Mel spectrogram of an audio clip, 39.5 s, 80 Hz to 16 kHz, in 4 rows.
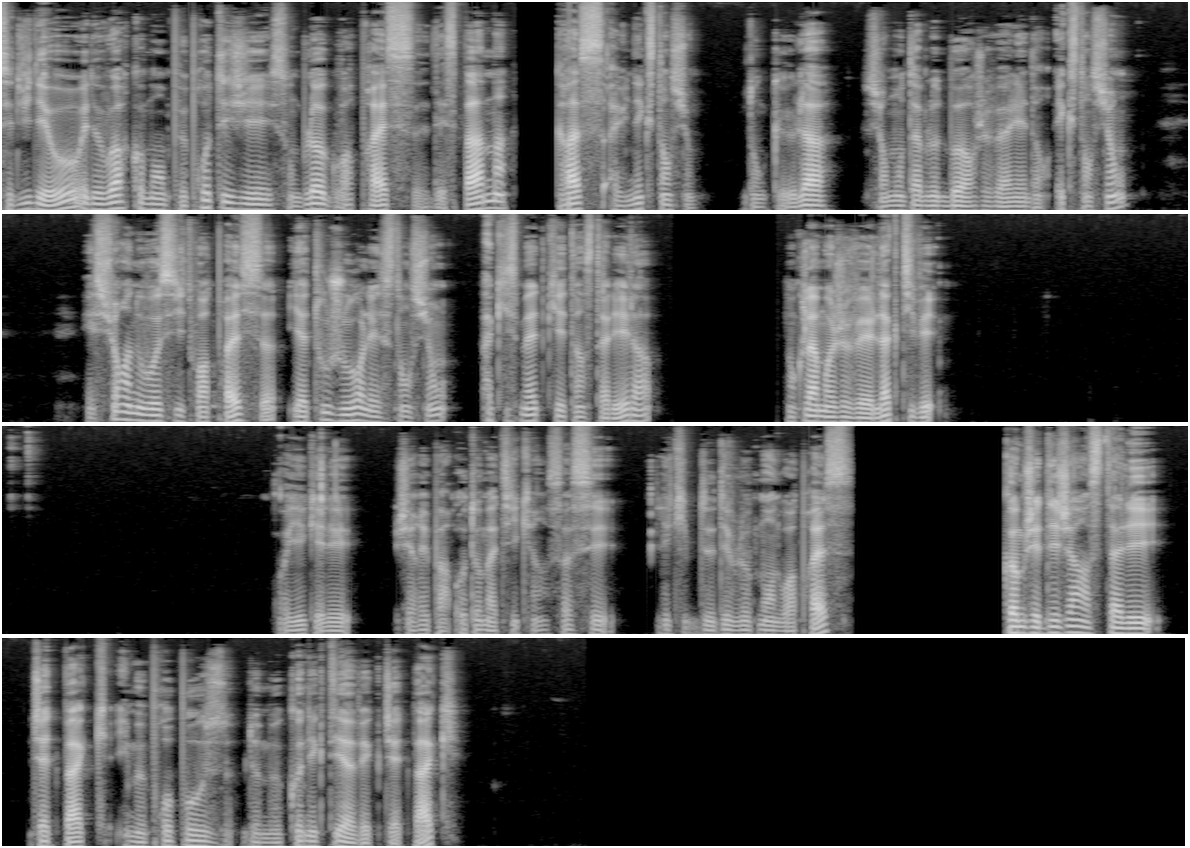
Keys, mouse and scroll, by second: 8.8 click, 19.8 click, 35.9 click.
